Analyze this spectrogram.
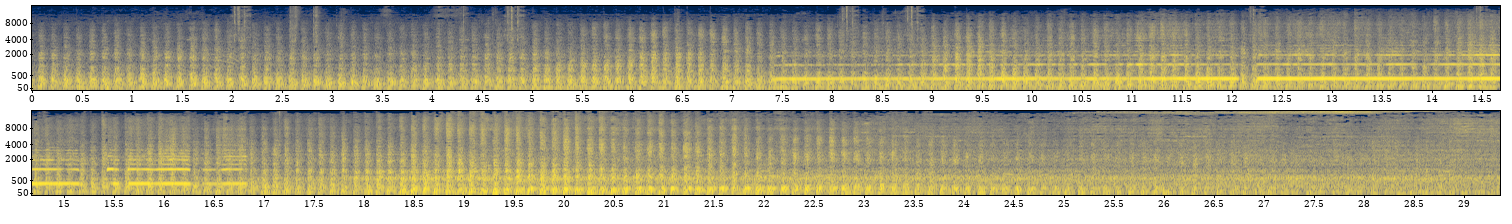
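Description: Steam locomotive hauling a train of coaches. Its whistle sounds a long steady blast starting about a quarter of the way in, broken once, then ends in a few short toots. After that the running noise of the engine and coaches swells as the train draws near, then fades.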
